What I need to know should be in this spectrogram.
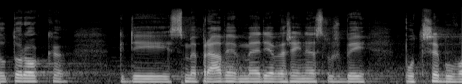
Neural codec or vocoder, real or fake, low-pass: none; real; 14.4 kHz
